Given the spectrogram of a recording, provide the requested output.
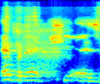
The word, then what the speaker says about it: Eberechi Eze: He said Eberechi Eze. I think it's a beautiful way you pronounce it.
